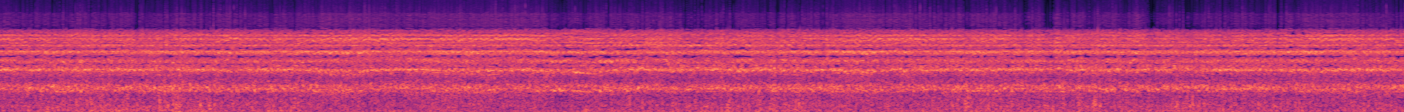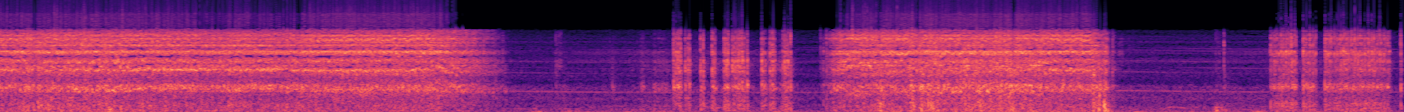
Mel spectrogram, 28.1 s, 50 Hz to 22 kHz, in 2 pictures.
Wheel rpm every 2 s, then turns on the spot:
230, 230, 220, 230, 220, 240, 230, 230, 230, 80, 20, 130, 130, 10.
20-22 26-28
